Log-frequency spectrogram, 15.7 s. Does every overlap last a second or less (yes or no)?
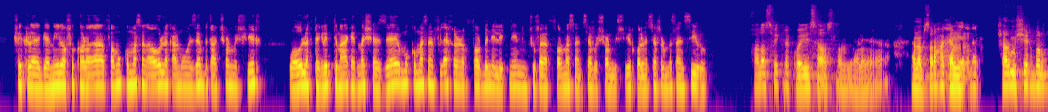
yes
